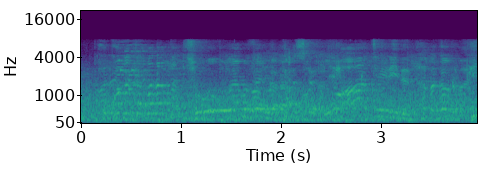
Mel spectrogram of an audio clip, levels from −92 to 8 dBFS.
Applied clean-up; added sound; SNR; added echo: none; Stream; 4 dB; reverberation time 0.9 s.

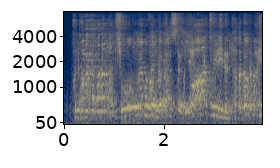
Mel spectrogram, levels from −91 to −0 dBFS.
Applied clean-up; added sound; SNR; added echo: neural separator model SepFormer DNS4.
